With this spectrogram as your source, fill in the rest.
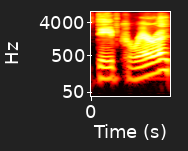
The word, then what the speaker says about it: Dave Carrera: His name is Dave Carrera. Did I pronounce that correctly?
